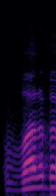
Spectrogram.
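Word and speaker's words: were: इसी के लिए अगर हम यहां पे सिंगुलर वर्ब में चले जाएं। किस में चले जाएं? सिंगुलर वर्ब की ओर चले जाएं।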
